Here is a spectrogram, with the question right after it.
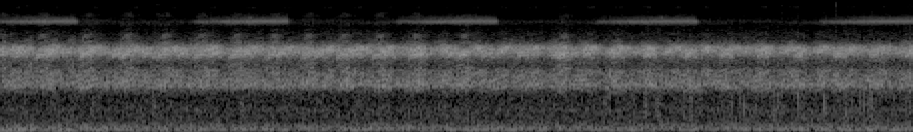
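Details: A steady chorus of many frogs croaking together, set among natural wind sounds for meditation and sleep. A thick continuous buzz holds throughout, and short high tonal notes recur irregularly above it.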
